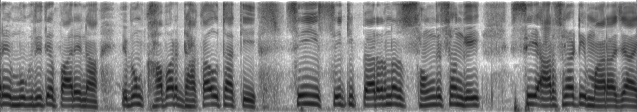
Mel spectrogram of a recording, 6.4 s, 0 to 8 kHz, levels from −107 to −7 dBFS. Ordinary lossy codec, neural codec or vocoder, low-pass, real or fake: none; none; 7.2 kHz; real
